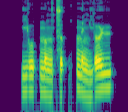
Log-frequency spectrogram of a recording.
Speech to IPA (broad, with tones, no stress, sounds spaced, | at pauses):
j uː˧ p̚ n̪ ʊ˨ ŋ t͡s ʊ˨˥ k̚ ɐ˥ t̚ n̪ ɪ˨ ŋ j ɵ˥ ɥ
